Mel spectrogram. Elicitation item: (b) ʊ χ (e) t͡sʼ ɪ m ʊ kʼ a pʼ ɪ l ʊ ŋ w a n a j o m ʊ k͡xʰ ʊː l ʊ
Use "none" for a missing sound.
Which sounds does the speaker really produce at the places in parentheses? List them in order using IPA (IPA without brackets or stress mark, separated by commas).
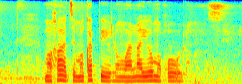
m, a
